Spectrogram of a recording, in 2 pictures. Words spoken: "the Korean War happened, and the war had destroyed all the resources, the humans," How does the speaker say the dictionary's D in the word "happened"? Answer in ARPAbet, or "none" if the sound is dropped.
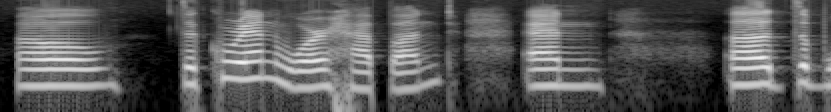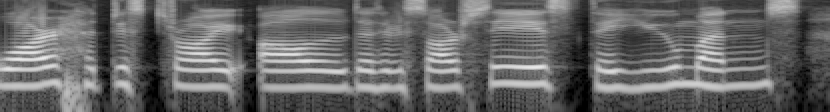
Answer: D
